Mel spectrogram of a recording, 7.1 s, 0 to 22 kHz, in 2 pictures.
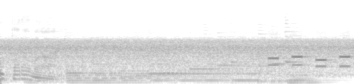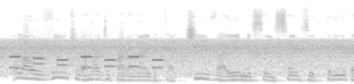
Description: DTMF, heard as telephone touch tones, dialled by machine, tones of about 100 ms, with phone line noise and room echo. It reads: 89463073461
